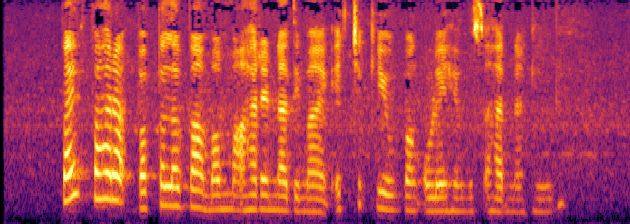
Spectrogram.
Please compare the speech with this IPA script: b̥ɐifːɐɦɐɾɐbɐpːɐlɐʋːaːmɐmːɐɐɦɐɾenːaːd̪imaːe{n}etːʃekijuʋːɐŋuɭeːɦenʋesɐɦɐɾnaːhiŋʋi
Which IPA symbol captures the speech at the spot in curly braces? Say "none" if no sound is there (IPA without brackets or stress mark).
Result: ŋ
